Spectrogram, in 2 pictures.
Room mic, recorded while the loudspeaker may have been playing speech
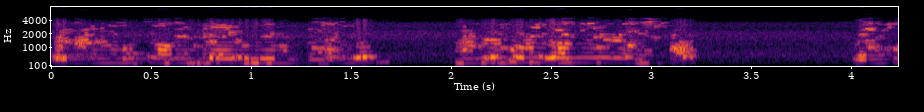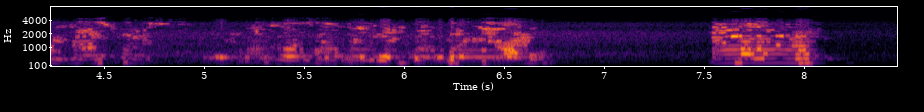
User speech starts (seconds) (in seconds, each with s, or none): none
